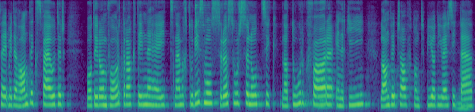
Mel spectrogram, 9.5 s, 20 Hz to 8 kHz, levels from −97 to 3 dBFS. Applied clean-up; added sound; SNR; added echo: neural mask model RNNoise.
